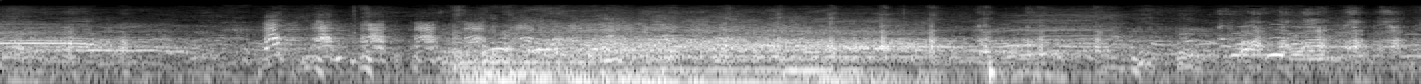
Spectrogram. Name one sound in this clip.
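An audience laughs and cheers.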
